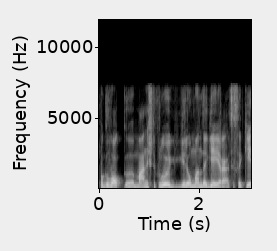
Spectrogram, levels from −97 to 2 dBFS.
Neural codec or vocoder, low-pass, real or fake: none; 7.2 kHz; real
